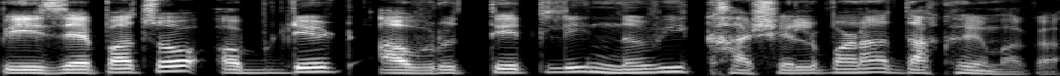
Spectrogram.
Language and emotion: Goan Konkani, neutral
